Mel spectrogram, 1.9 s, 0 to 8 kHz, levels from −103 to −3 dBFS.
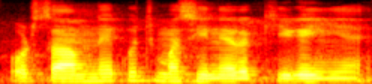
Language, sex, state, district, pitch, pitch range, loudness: Hindi, male, Uttar Pradesh, Shamli, 120 Hz, 115-125 Hz, -19 LUFS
